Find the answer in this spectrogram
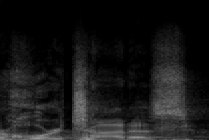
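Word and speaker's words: horchata: And I wanted to get mad, but I'm like, fuck, in Spanish, the H is silent. That's right, all you people that order horchatas. The H is silent, pendejo.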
